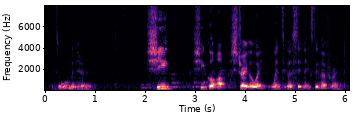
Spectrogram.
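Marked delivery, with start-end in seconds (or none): 0.1-1.0 soft, very quiet, close half-whisper. Retelling a flirty remark said into someone's ear: imitating a half-whisper. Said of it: "I whispered in her ear".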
